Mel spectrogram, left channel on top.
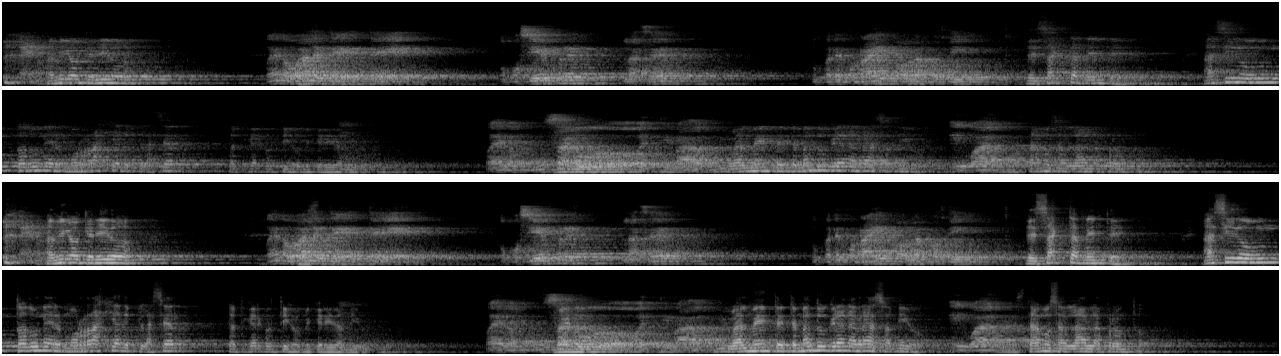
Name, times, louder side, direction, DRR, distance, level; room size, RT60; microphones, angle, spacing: voice 1, 0.0-1.6 3.0-3.1 10.2-11.3 12.0-14.7 15.0-16.4 17.8-18.0 18.3-18.7 19.9-22.0 22.7-24.2, right 5 dB, 80° right, 9 dB, 0.3 m, -28 dB
voice 2, 2.6-4.1 5.0-5.8 6.2-6.8 8.1-9.8 16.1-16.2 17.6-19.8 22.2-22.7, equal, 15° right, -4 dB, 1.5 m, -30 dB
8.3 x 5.7 x 5.6 m, 2.7 s
head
